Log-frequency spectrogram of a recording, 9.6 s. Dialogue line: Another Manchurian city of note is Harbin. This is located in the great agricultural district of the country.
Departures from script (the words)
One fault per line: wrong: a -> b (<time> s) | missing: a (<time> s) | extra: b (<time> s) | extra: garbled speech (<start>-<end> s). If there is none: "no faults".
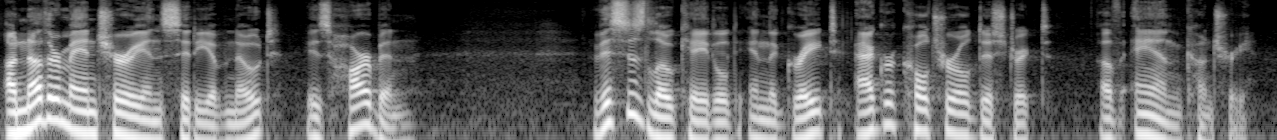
wrong: the -> an (8.5 s)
